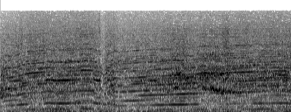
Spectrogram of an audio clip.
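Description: Group C race car engine in Gran Turismo Sport, a steady loud roar held at high revs throughout with slight pitch shifts as gears change, close and continuous with no talk.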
